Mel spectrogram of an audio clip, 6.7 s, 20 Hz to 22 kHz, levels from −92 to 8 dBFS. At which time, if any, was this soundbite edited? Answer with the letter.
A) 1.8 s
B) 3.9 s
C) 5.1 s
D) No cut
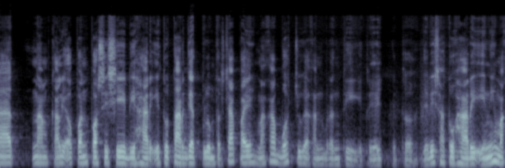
C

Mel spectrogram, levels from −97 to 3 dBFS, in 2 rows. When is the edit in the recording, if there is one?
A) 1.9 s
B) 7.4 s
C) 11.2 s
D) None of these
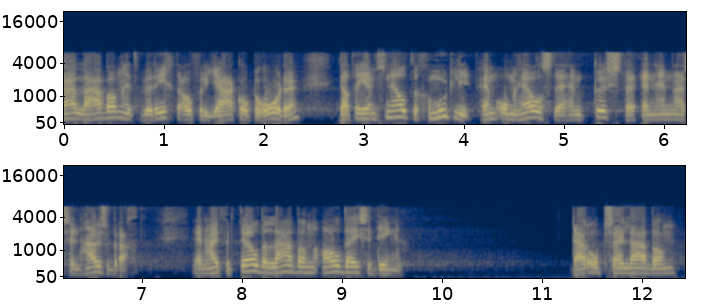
A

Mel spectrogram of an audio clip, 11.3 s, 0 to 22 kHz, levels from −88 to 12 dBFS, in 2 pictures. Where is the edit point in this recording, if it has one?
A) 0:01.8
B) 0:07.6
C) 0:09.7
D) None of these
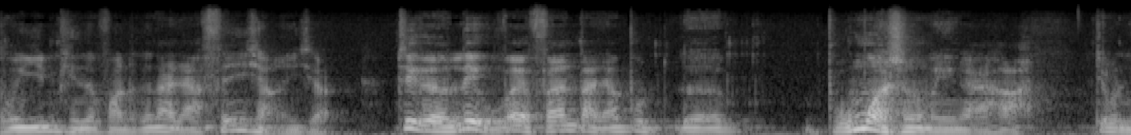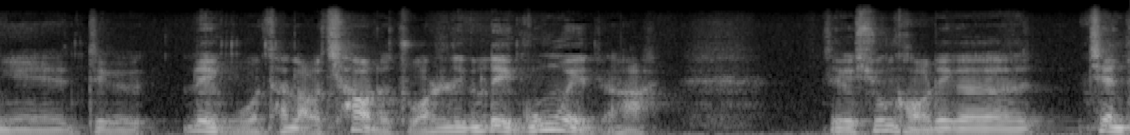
A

